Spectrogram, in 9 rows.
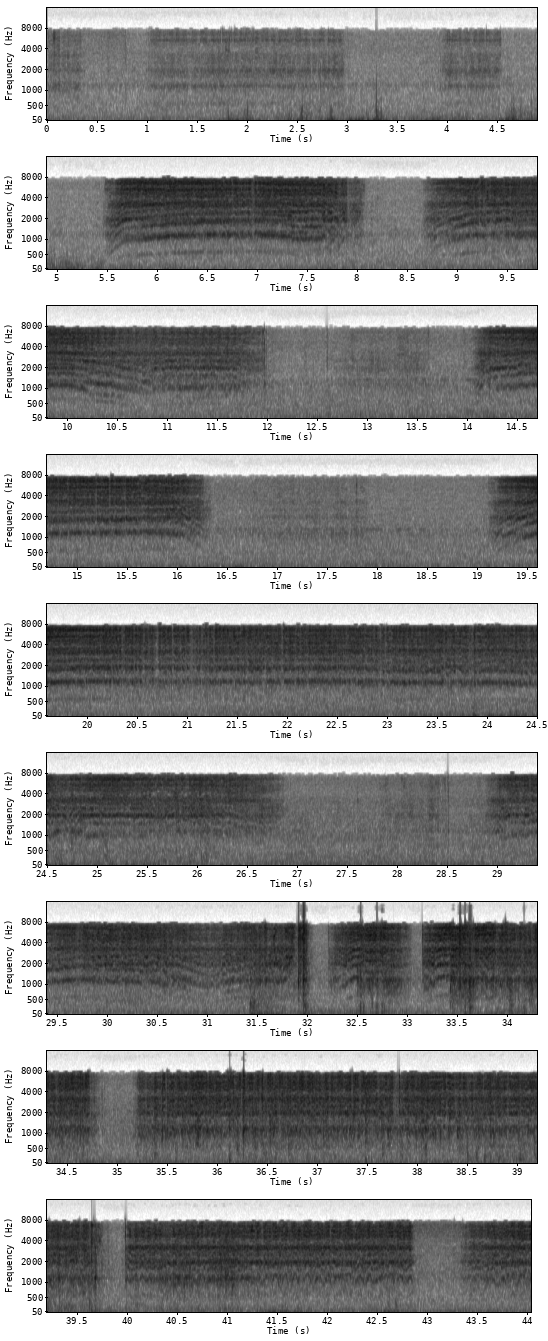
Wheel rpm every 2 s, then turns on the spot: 20, 20, 40, 140, 100, 100, 20, 130, 30, 60, 160, 150, 130, 40, 80, 130, 120, 110, 150, 130, 140, 110.
0-4 16-18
